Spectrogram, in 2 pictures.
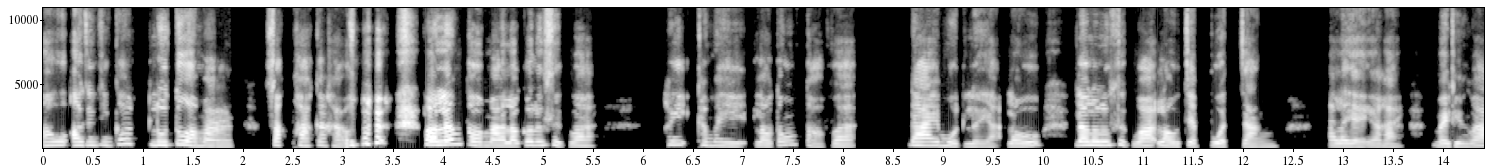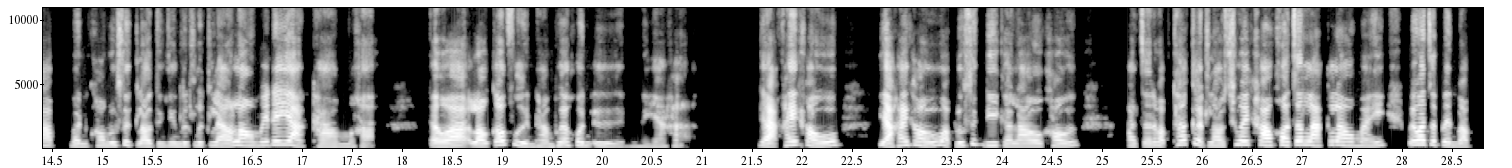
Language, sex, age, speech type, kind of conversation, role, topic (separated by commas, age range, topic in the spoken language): Thai, female, 40-44, conversation, podcast, guest, คุณฝึกบอกว่า “ไม่” อย่างมั่นใจได้อย่างไร?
